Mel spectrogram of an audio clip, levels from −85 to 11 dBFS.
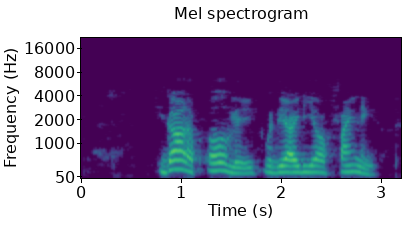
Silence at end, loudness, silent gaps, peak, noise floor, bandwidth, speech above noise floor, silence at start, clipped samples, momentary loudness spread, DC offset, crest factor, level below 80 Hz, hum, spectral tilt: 0.25 s; -21 LUFS; none; -4 dBFS; -66 dBFS; 4.9 kHz; 46 dB; 0.8 s; under 0.1%; 10 LU; under 0.1%; 18 dB; -68 dBFS; none; -10 dB/octave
